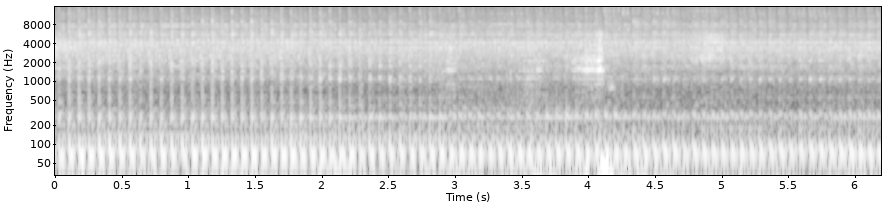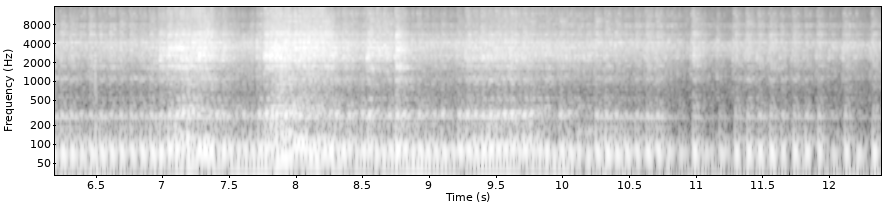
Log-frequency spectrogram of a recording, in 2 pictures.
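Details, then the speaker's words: Honda XR200 single-cylinder with new transmission and parts, first run after rebuild, low on fuel: even fast idle, rises on a blip and settles back with no knock; normal running. "I believe we're about out of gas. Yeah, I believe I didn't put a whole lot of gas in there, but sounds pretty good to me."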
